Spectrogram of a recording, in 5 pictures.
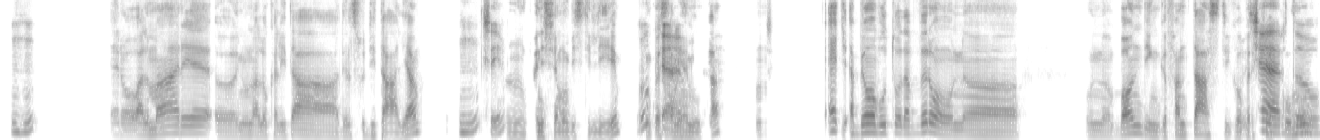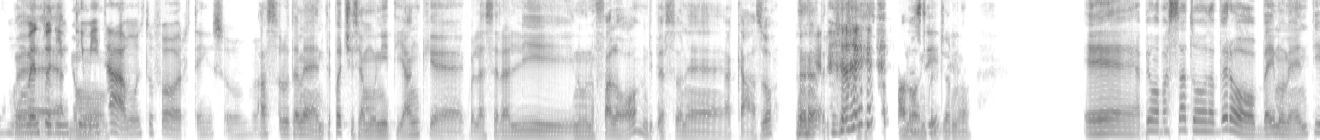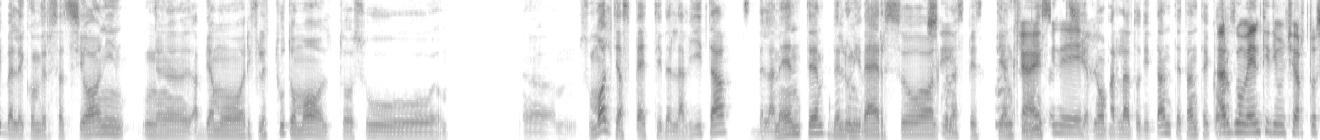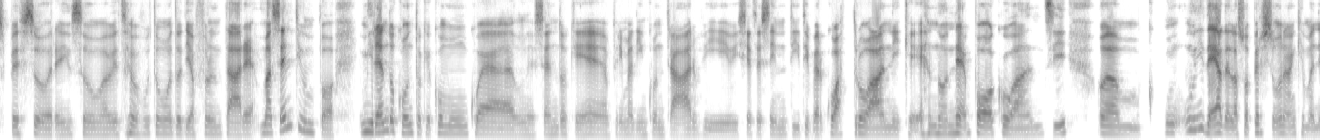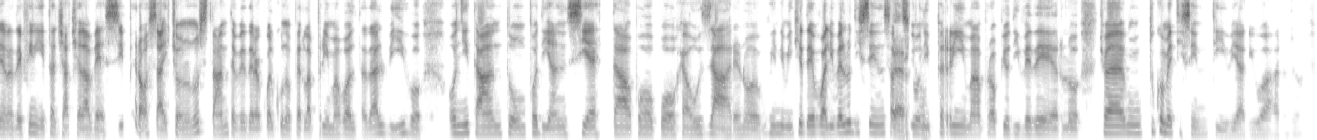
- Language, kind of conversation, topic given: Italian, podcast, Raccontami di una notte sotto le stelle che non scorderai mai?
- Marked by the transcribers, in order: in English: "bonding"; chuckle; laughing while speaking: "avete"; chuckle; "proprio" said as "propio"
